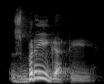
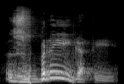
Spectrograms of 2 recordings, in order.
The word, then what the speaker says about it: Sbrigati: Italian, for example, pronounces S as Z before voiced consonants. Sbrigati! Come on! Sbrigati!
